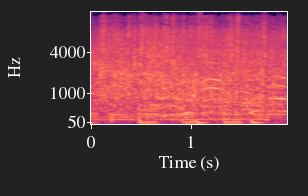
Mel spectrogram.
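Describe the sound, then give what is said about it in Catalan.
Members of the public applaud as Gisèle Pelicot leaves the courtroom, a steady, dense patter of many hands with faint voices underneath. “Al sortir de la sala, Giselle Pélicaud s'ha vist sorpresa per aplaudiments de persones anònimes que li han donat ànims i de qui ha rebut un ram de flors.”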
